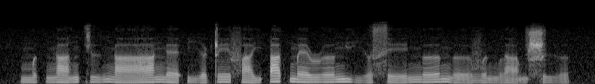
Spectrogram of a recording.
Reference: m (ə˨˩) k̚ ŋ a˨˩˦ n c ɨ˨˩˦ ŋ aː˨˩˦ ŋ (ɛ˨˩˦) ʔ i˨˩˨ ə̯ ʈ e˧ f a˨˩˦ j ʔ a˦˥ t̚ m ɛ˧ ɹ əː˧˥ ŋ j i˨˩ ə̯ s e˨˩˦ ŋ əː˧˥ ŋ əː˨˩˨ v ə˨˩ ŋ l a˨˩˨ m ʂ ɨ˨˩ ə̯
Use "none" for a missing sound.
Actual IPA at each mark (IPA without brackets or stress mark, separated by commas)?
ə˨˩, ɛ˨˩˦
